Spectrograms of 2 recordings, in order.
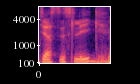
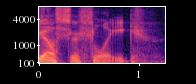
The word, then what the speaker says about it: Justice League: Eh, vad svenska lät jag Justice League? Nej, jag tycker det var ganska bra uttal faktiskt. Justice League.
